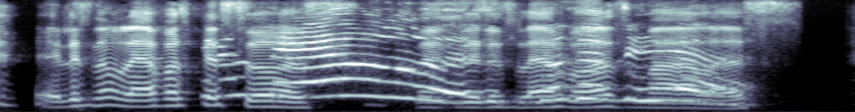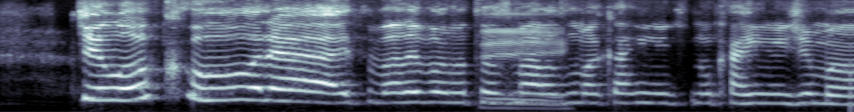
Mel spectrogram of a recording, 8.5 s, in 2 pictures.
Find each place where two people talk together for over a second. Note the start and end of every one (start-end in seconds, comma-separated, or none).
1.5-3.9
